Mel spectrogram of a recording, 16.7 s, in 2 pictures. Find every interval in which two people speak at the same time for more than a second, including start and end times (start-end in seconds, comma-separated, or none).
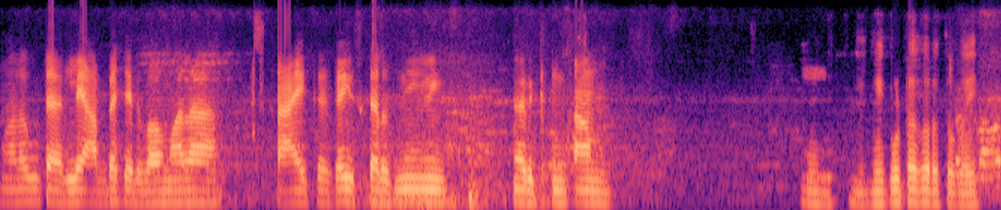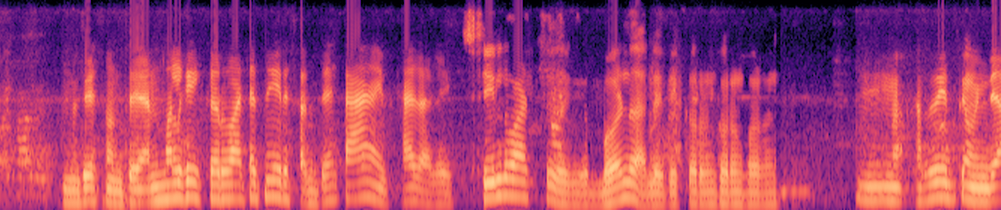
none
